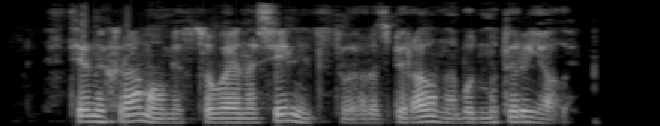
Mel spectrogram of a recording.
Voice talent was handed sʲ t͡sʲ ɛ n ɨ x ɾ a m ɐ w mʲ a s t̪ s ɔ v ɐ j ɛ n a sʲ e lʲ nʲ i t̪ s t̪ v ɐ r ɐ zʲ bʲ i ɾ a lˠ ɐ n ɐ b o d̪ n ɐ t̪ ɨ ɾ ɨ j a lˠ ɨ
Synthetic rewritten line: sʲ t͡sʲ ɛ n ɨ x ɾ a m ɐ w mʲ a s t̪ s ɔ v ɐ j ɛ n a sʲ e lʲ nʲ i t̪ s t̪ v ɐ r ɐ zʲ bʲ i ɾ a lˠ ɐ n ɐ b u d̪ m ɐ t̪ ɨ ɾ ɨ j a lˠ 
